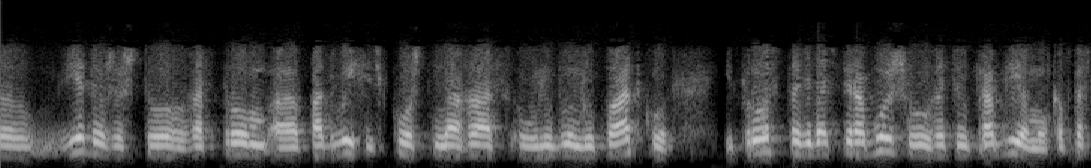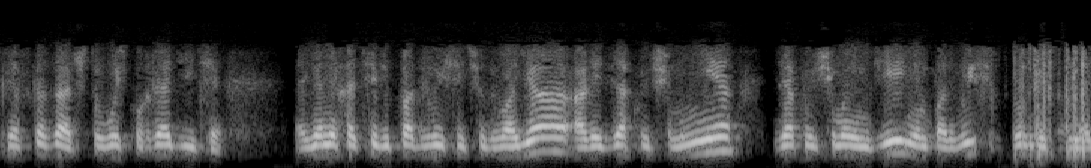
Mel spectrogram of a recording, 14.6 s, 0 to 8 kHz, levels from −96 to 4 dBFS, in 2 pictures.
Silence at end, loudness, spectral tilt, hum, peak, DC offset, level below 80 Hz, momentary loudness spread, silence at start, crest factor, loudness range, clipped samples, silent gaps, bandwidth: 0 s; -27 LUFS; -10 dB/octave; none; -12 dBFS; under 0.1%; -80 dBFS; 8 LU; 0 s; 16 dB; 3 LU; under 0.1%; none; 4 kHz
